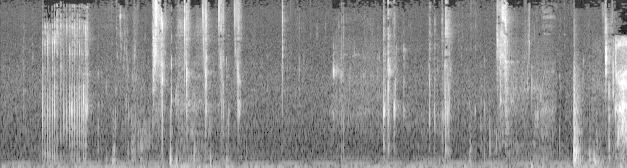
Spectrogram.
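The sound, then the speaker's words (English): Someone sips a creamy frozen lemonade drink, a lemon frosty, with short wet slurps, lip smacks and small mouth clicks scattered over a few seconds and no talking. “But go ahead and have your sip.”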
